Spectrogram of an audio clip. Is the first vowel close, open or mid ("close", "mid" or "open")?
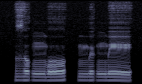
mid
